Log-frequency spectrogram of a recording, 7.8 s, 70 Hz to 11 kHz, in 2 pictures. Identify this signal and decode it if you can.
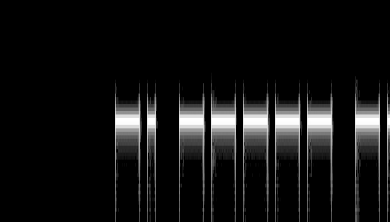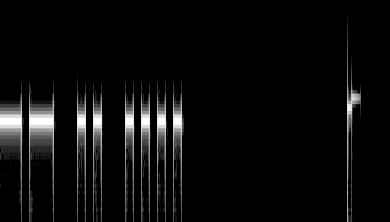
Morse code, heard as a keyed tone, about 15 wpm, 700 Hz. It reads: N0OIH
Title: USA Call Signs - 5 Characters - 3x Character Spacing - 15wpm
